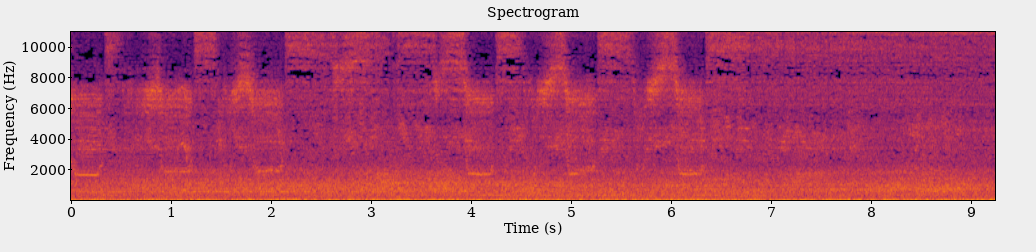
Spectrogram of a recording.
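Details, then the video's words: Midsummer cicada chorus in a persimmon orchard, heard at the season's peak as summer wanes: shrill high buzzing rises and falls in regular pulsed bursts throughout, over a continuous low rumbling background. "감나무 밭의 매미소리 - 여름이 지나가고 있다는 한여름의 매미소리"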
